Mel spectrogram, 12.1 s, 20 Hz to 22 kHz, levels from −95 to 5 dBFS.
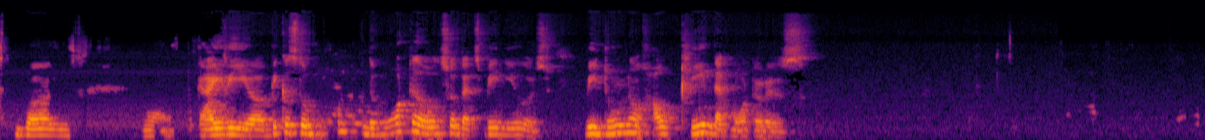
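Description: From 0.0 to 0.84 s the speech is suppressed in double talk. It drops by about 20 dB. The echo canceller likely could not tell the talker from the loudspeaker echo, so it turned both down. From 0.77 to 1.39 s the other side's voice leaks through, but very faintly, about 40 dB below the speech. Residual echo likely got past the canceller. A second dip follows from 1.39 to 2.03 s, about 10 dB deep. A scrap of the far voice appears inside it, from 1.82 to 1.94 s. From 3.26 to 3.65 s the leak is clearest, only about 15 dB down. The talker's speech sags slightly under it, about 5 dB, from 3.35 to 3.56 s. Brief fragments of the other side return at 10.9 to 10.98 s and 11.94 to 12.01 s.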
